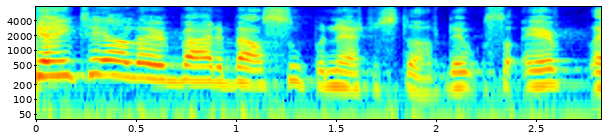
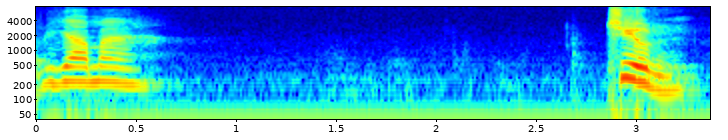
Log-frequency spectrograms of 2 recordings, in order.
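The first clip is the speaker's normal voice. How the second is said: normal talking voice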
